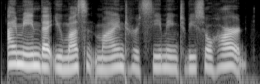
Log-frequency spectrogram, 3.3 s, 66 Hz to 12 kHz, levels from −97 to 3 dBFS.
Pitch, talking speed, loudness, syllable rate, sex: 185 Hz, 220 wpm, -19 LUFS, 4.4 syllables/s, female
